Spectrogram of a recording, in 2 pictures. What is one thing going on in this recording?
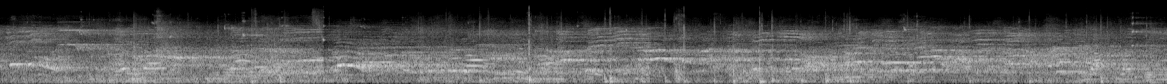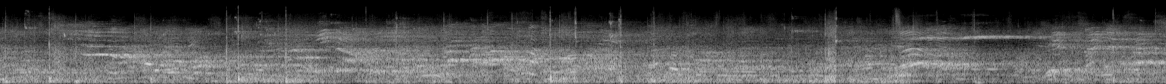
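Children shout and call out throughout a large echoing hall.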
